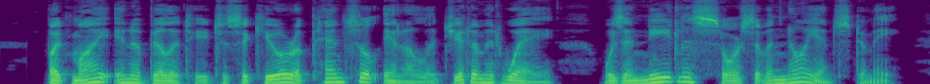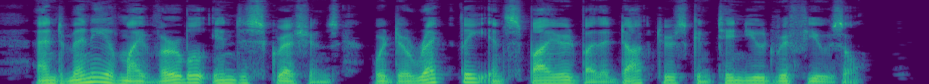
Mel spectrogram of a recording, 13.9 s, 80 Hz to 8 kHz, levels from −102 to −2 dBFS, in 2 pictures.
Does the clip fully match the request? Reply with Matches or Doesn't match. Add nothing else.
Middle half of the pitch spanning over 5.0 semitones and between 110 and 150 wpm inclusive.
Matches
